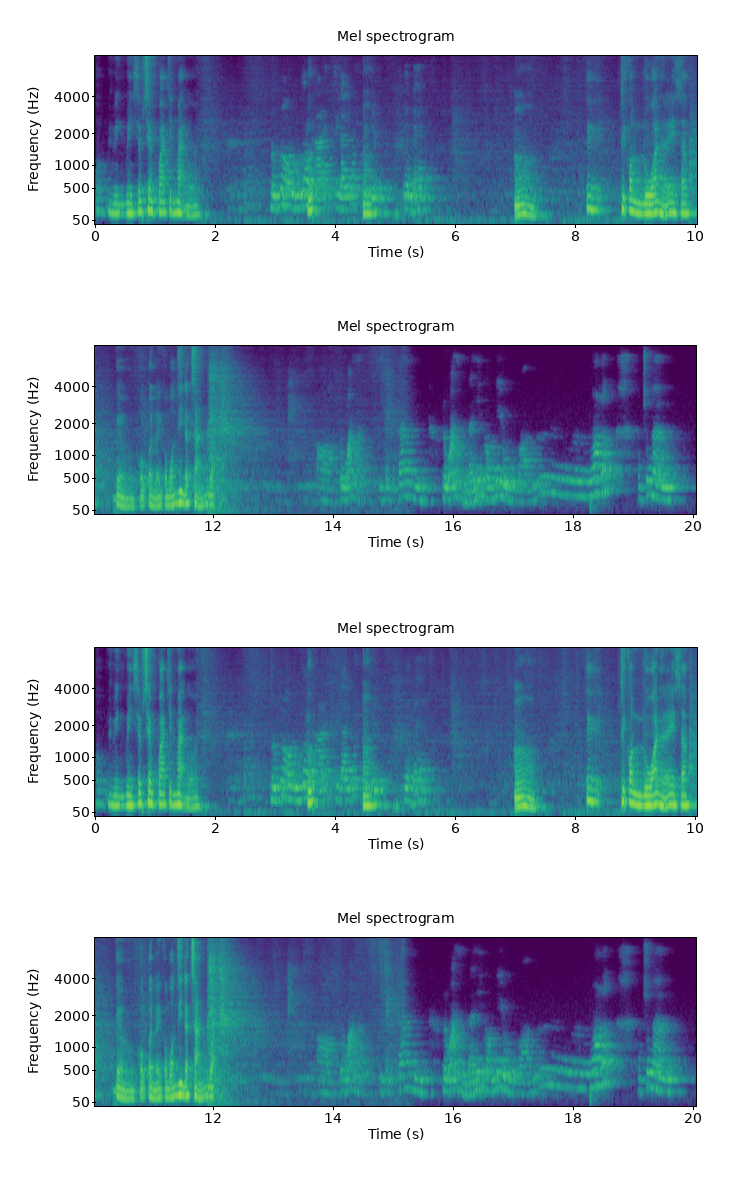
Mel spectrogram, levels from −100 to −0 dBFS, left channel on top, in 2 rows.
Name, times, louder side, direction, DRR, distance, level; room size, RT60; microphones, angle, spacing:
voice 1, 0.0-1.8 3.5-3.7 4.5-4.7 7.0-7.4 8.2-8.4 8.8-9.9 10.3-12.0, right 3 dB, 35° right, 11 dB, 0.5 m, -24 dB
sound 1, 1.7-15.2, right 4 dB, 85° right, 1.5 m, -45 dB
voice 2, 2.9-4.8 5.1-5.5 13.7-14.5 14.9-15.5 15.8-19.6, left 1 dB, 50° left, -2 dB, 4.4 m, -35 dB
12.5 x 7.7 x 4.0 m, 0.86 s
head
